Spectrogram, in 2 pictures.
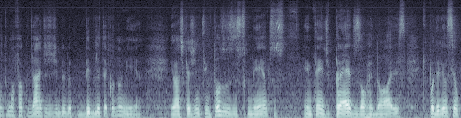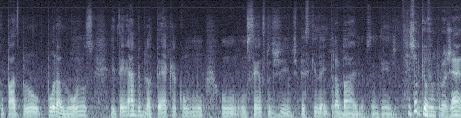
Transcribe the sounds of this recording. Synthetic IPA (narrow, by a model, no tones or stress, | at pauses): nt̪ɐũmɐfakud̪ad͡ʒɪd͡ʒɪd͡ʒɪbbibliot̪ekonõmiɐ̰ | ewaʃʊ̥kɪaʒẽnt͡ʃɪt̪ẽj̃t̪od̪ʊzʊzĩst̪ɾumẽnt̪ʊs | ḛ̃nt̪ẽnd͡ʒɪpɾɛd͡ʒʊzawɦed̪ɔɾɪs | kɪ̥pod̪eɾiɐ̃w̃seɾokupad̪ʊspɾʊpoɾalũnʊs | ɪt̪ẽj̃ɐ̰bibliot̪ɛkɐkõmʊ | ũũsẽnt̪ɾʊd͡ʒɪ̰d͡ʒɪpeskizɐɪ̰t̪ɾabaʎʊ̰sḛ̃nt̪ẽnd͡ʒɪ | ɪsopʊɾkeowviũpɾoʒɛ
